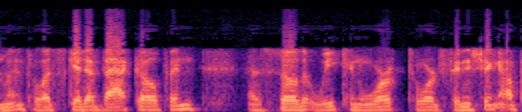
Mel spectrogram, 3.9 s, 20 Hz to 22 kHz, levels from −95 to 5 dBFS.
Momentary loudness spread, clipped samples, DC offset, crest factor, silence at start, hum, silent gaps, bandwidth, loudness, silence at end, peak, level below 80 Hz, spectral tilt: 11 LU; under 0.1%; under 0.1%; 14 dB; 0 s; none; none; 15.5 kHz; -15 LUFS; 0.05 s; -2 dBFS; -48 dBFS; -5.5 dB/octave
